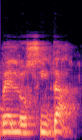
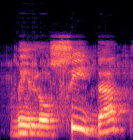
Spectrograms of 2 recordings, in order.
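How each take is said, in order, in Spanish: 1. La fuerza recae en la última sílaba. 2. La fuerza recae en la tercera sílaba.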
